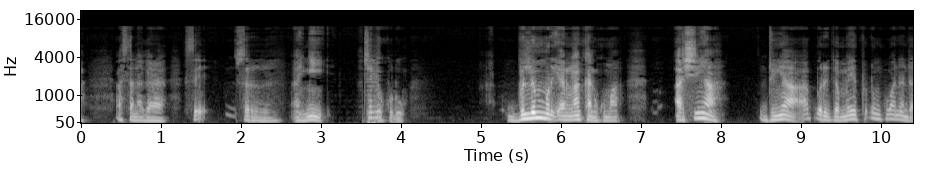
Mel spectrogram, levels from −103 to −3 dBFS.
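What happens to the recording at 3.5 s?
From 3.13 to 3.72 s the speech turns into a rigid, metallic robotic sound, most likely from repeated short buffers. A 5 ms slice of audio is replayed in place of newer audio, with roughly half the audio repeated, imposing a fixed 200 Hz buzz. Unlike a stutter, where audible chunks repeat, these repeats are too short to hear separately and fuse into that steady buzz.

Across the whole clip, including this moment, the audio carries plainly audible damage from likely HE-AAC compression at around 16 kbps. Only the lower spectrum is coded, and the treble up to 12.3 kHz is rebuilt by copying lower bands upward. Unlike a plain low-pass, this leaves treble that is present but not the original, so its harmonics do not line up.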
